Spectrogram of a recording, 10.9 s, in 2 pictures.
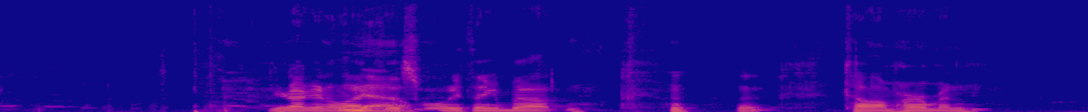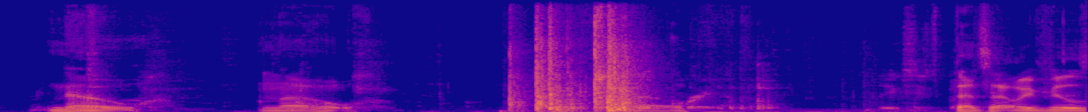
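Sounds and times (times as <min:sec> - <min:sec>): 
speech: 0:01.4 - 0:05.0, 0:05.6 - 0:07.4, 0:08.7 - 0:09.1, 0:10.0 - 0:10.8
shelf and its contents knocked off a wall: 0:08.0 - 0:08.9.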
